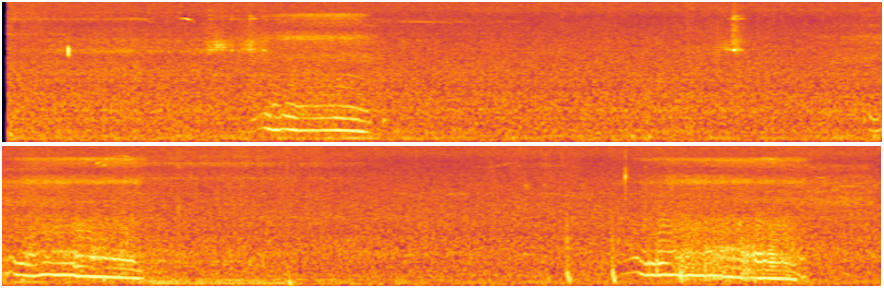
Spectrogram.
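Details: Pug snoring while napping: a whistled, falling snore, each breath sliding downward, returning about every four seconds in a quiet room with no background music.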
